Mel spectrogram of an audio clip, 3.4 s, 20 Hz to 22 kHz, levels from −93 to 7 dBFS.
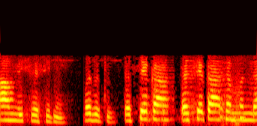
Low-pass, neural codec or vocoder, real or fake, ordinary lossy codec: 3.6 kHz; none; real; AAC, 16 kbps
